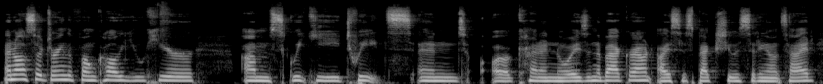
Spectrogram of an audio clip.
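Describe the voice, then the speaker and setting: Female podcast host, low warm voice, casual and hesitant. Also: steady tone, moderate pace. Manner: hesitant, many ums and restarts.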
